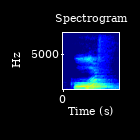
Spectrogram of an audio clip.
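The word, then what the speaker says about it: coarse: एंड इन दोनों ही words का pronunciation कोर्स होगा। आई मीन यहाँ पर आर साइलेंट है तो इसे हम कोर्स इस तरीके से कहेंगे।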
